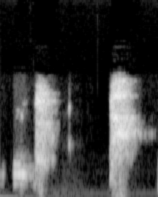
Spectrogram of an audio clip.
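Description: A small, nervous female dog lets out two sharp barks, with a brief pause between them and quiet in the gaps.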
